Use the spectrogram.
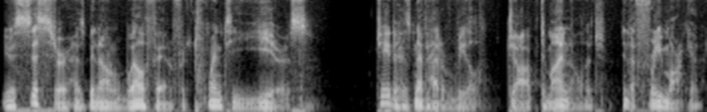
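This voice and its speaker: A man voicing a calm adult son who answers in a low, measured, reluctant way in an audiobook. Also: no room sound, studio quality, heavily acted. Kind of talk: audiobook character voice.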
